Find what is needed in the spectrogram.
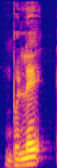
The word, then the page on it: bwle: apatani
